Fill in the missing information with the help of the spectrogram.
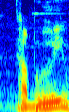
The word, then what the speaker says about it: tabbouleh: I got tabbouleh, which I often get from a I appreciate the fact that you pronounced it properly.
